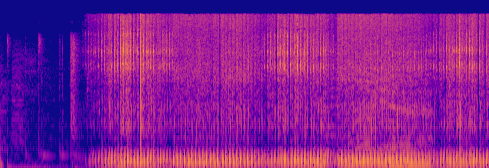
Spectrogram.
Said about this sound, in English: It plays nothing but cat purring sounds to help you relax. You can dial in, focus.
